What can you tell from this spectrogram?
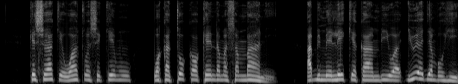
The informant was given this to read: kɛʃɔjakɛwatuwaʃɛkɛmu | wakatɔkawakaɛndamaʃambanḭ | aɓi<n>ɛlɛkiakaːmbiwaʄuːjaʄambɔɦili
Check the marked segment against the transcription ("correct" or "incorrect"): incorrect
